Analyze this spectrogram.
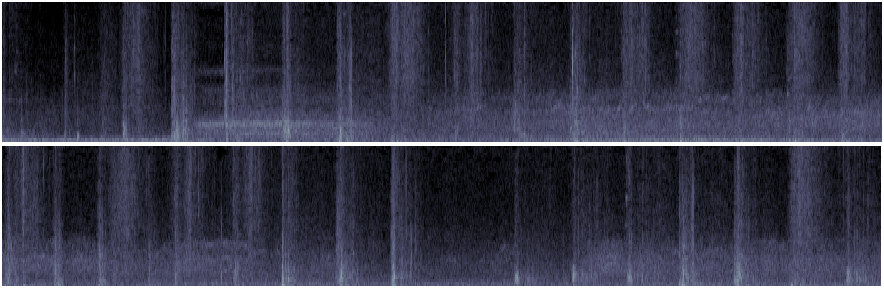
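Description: Footsteps crunch softly on grass and gravel outdoors.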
